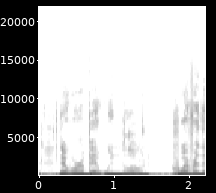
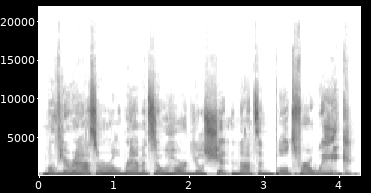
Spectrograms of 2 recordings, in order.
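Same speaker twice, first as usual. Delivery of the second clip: friend's mock threat; 12 semitones higher, 4 dB quieter than usual. Shane snapping at the narrator.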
